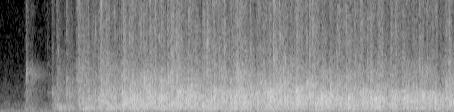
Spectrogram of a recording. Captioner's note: applause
